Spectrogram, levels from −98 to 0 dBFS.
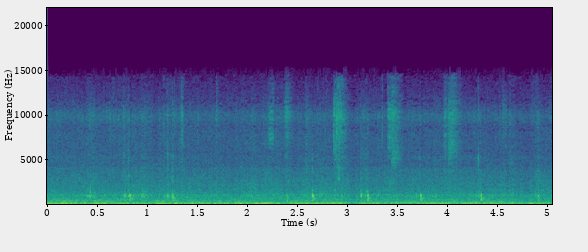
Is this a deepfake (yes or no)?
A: no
